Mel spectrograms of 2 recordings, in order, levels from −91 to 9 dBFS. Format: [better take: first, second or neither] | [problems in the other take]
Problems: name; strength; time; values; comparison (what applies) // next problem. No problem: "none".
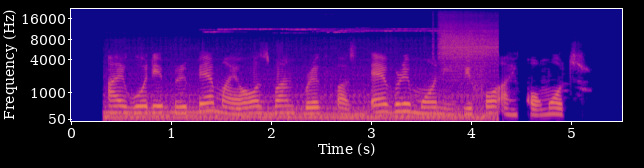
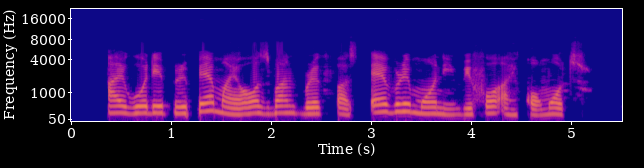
second | background sound (Bus / Engine); 6 dB below the speech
